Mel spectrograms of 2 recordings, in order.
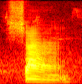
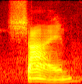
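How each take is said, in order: First: "shan" as Southern US "shine", one long "ah" vowel without glide; Southern US monophthong. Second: "shine" in a Southern US accent with only a slight glide; Southern US slight diphthong. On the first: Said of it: "it's totally monophthongized again". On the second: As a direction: say "shine" like a US Southerner, the I barely gliding. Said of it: "it's a slight diphthong". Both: Shown as a demonstration.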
